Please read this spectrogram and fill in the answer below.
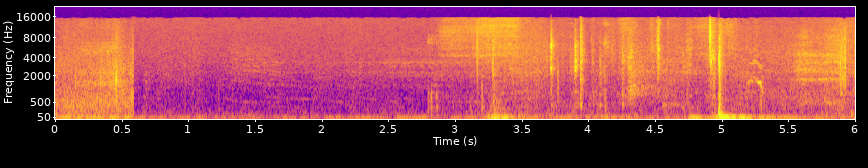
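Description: Low, even background with a few short clicks and knocks scattered through the second half, the loudest a sharp knock about five seconds in.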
